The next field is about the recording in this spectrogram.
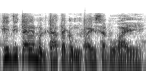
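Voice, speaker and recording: Filipino male announcer for radio drama, formal and measured, lively intonation, clear music bed. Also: mid-range voice. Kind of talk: scripted narration. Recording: dull lo-fi audio with clear music underneath.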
